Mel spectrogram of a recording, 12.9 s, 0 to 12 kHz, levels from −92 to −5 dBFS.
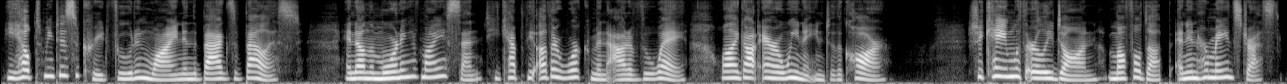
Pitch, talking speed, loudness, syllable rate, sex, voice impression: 240 Hz, 225 wpm, -16 LUFS, 5.7 syllables/s, female, feminine, slightly adult-like, clear, intellectual, lively, slightly sharp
